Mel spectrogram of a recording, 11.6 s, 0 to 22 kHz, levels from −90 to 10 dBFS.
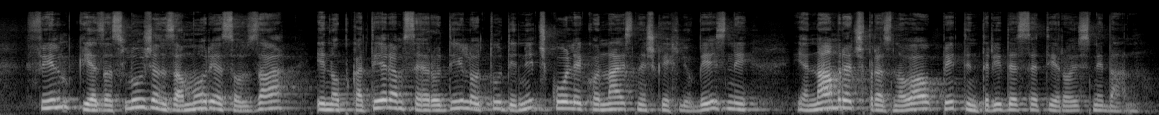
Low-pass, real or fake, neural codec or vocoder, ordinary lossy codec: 14.4 kHz; fake; vocoder, 44.1 kHz, 128 mel bands, Pupu-Vocoder; none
